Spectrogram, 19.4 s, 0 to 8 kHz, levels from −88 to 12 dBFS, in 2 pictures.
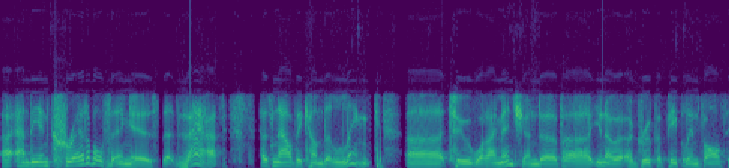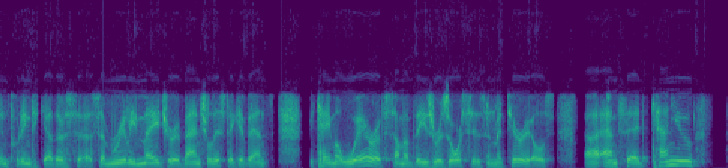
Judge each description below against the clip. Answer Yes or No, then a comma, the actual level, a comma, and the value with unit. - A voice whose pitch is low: Yes, low, 130 Hz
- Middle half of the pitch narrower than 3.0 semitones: No, average, 5.0 semitones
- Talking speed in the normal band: Yes, average, 155 wpm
